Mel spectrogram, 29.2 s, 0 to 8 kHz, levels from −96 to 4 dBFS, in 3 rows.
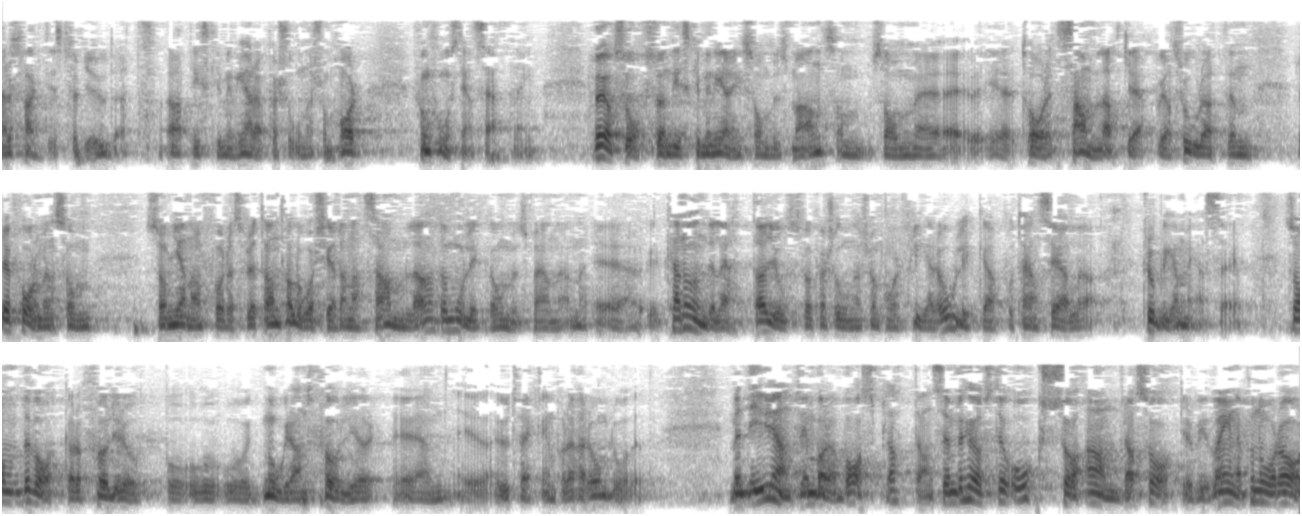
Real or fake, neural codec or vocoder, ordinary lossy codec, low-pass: fake; vocoder, 44.1 kHz, 80 mel bands, Vocos; MP3, 24 kbps; 7.2 kHz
